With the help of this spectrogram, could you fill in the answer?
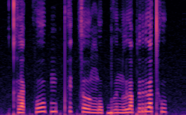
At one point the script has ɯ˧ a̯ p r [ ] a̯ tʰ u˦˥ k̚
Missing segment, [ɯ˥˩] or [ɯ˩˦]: ɯ˥˩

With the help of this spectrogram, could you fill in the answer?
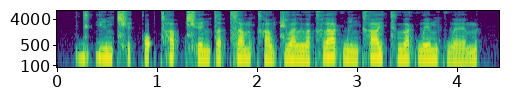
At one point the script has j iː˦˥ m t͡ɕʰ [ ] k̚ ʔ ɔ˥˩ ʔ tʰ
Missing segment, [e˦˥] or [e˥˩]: e˦˥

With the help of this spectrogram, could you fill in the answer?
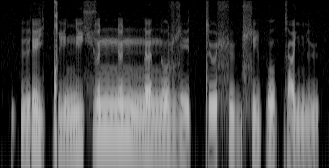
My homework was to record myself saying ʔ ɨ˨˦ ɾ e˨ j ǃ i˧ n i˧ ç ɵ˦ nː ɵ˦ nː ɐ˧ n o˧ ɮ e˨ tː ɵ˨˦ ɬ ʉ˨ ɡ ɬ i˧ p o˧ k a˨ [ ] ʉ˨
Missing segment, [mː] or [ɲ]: ɲ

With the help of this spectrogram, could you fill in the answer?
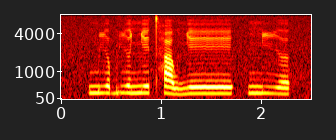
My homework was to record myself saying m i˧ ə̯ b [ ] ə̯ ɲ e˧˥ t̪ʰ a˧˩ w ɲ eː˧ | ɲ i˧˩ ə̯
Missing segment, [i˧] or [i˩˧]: i˧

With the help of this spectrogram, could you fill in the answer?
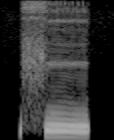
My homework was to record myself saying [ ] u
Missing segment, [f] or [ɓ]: f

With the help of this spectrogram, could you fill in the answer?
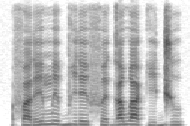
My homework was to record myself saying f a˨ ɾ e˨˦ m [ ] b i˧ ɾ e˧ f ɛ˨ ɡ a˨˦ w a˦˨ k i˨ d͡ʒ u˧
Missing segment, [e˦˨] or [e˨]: e˦˨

